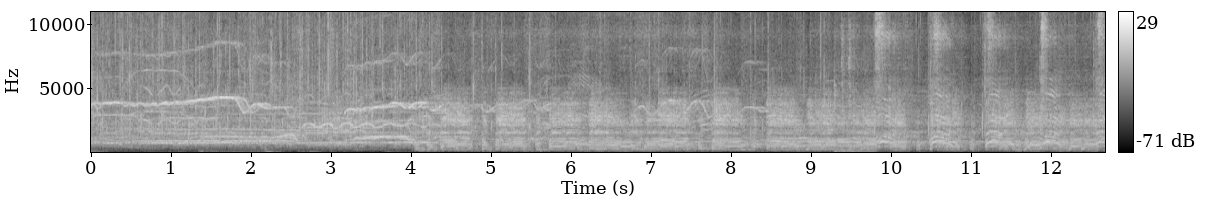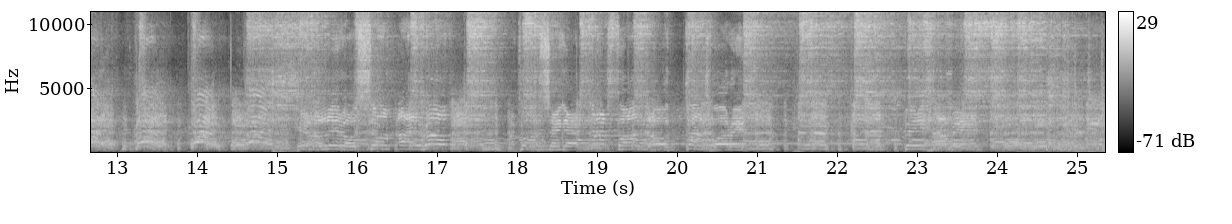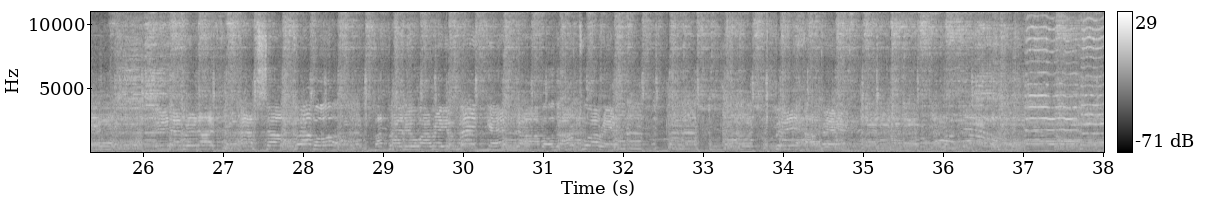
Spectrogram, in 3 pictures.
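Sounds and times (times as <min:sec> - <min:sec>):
drums: 0:00.0 - 0:38.0
electric guitars: 0:02.1 - 0:38.0
person singing: 0:09.8 - 0:24.6, 0:26.0 - 0:32.1, 0:33.7 - 0:36.9.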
